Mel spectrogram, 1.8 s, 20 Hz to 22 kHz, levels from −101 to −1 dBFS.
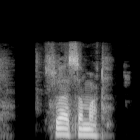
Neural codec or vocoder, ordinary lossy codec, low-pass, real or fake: none; AAC, 48 kbps; 7.2 kHz; real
